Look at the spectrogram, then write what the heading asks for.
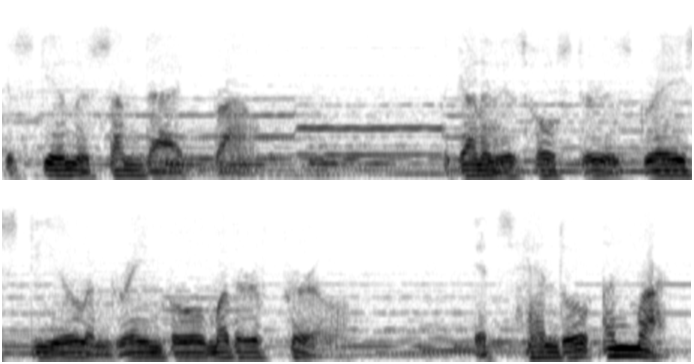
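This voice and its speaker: A man's voice: deep voice, lively intonation, slow. A man announcing in dramatic 1950s network radio style. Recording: muffled old radio broadcast over music.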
